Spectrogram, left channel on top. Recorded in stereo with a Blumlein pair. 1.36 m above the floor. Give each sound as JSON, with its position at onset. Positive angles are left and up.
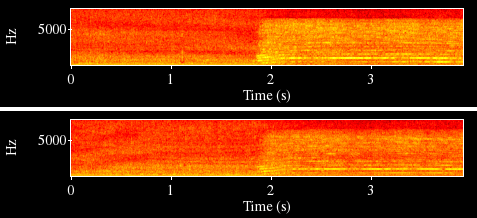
{"t": 1.8, "sound": "a scream", "azimuth_deg": 30, "distance_m": 6.0}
